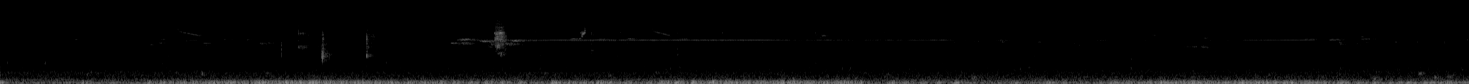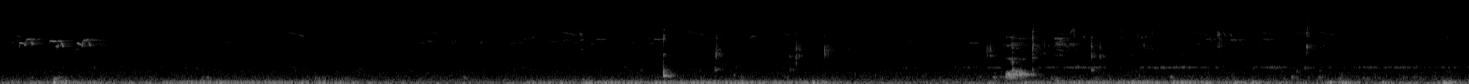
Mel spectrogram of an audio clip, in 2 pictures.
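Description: Small birds chirping and whistling again and again, one holding a steady whistle for a few seconds, over a low rumble that swells and fades every few seconds.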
